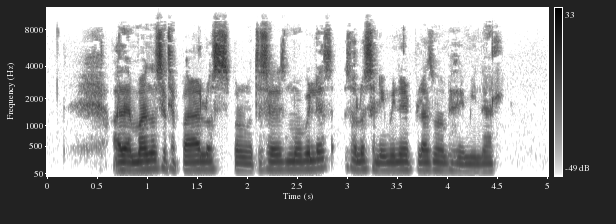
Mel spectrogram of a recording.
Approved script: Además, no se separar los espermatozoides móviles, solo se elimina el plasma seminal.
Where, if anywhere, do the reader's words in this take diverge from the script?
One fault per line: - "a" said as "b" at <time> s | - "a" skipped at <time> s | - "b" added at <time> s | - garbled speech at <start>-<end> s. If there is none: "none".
none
